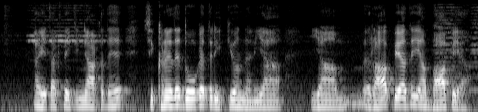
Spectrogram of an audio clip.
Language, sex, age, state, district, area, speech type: Dogri, male, 45-60, Jammu and Kashmir, Jammu, urban, spontaneous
